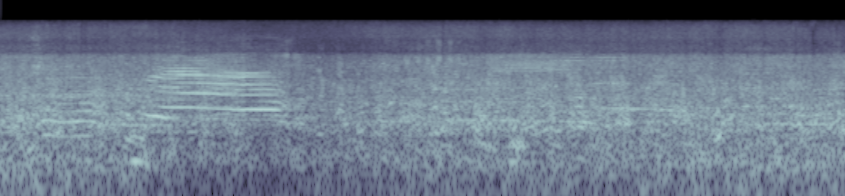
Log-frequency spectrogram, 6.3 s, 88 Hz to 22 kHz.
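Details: Cape fur seals at Cape Cross Seal Reserve, Skeleton Coast, Namibia, 1992, during fighting and pup rearing; one loud, quavering bleat lasting about a second stands out, then a busy chorus of fainter bleats over a steady rumble.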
